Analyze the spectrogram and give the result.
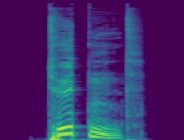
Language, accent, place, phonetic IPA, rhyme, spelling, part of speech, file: German, Germany, Berlin, [ˈtøːtn̩t], -øːtn̩t, tötend, verb, De-tötend.ogg
- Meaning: present participle of töten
